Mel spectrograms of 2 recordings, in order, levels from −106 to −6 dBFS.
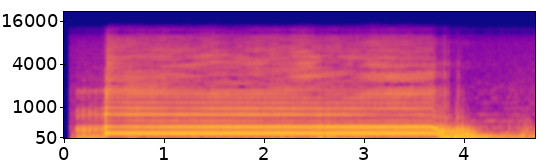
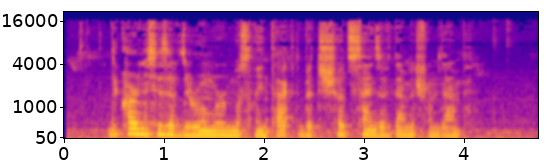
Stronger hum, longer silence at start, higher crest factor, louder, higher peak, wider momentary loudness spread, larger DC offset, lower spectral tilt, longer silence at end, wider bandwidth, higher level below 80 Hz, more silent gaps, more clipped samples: neither; about the same, 0.1 s vs 0.05 s; about the same, 14 dB vs 16 dB; about the same, -20 LUFS vs -19 LUFS; about the same, -6 dBFS vs -4 dBFS; second, 6 LU vs 11 LU; first, 0.2% vs under 0.1%; first, -6.5 dB/octave vs -5 dB/octave; about the same, 0 s vs 0.1 s; second, 11 kHz vs 17 kHz; first, -34 dBFS vs -40 dBFS; neither; neither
